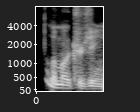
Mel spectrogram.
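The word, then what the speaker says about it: lamotrigine: about the u the lam otherwise known as lamatroine. Did I pronounce that right? Lamotrogene.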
